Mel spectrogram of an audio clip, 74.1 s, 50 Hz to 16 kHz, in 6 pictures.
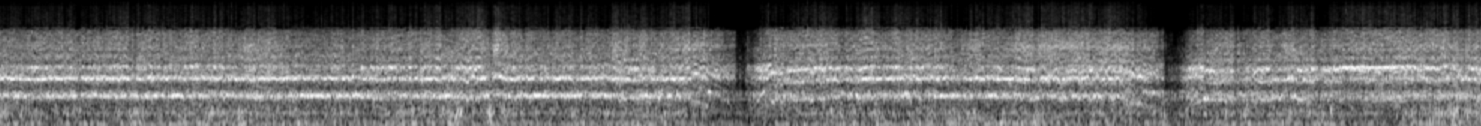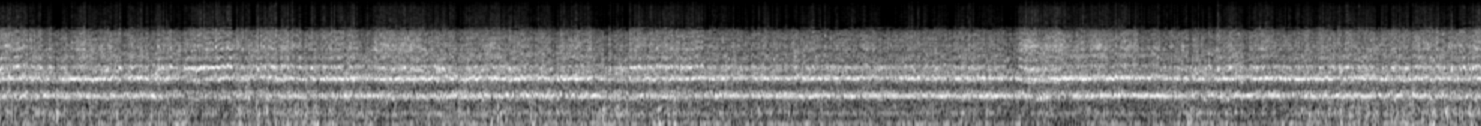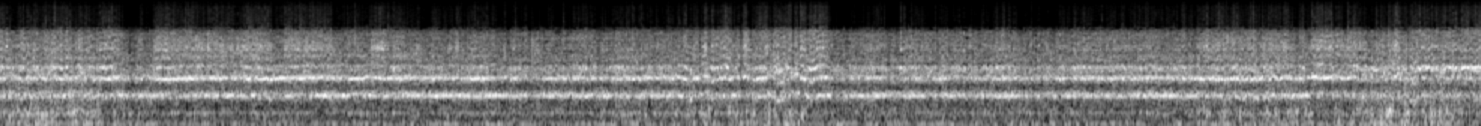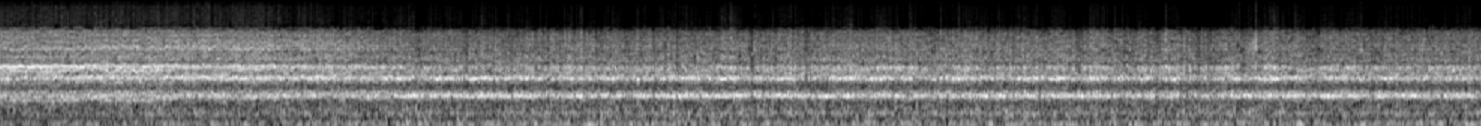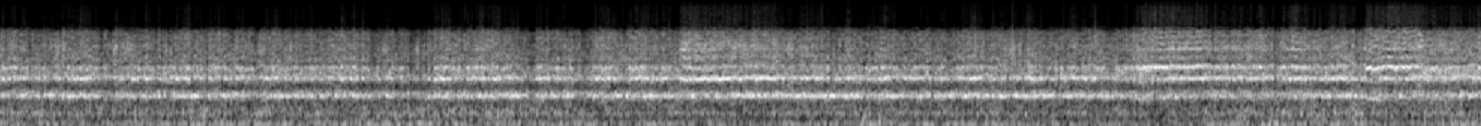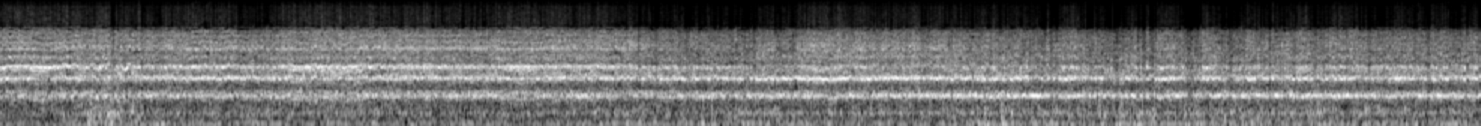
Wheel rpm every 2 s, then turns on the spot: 230, 230, 200, 190, 170, 200, 230, 230, 230, 240, 230, 240, 230, 230, 230, 230, 230, 230, 220, 230, 230, 230, 240, 230, 230, 240, 230, 230, 230, 230, 230, 230, 230, 230, 230, 230, 240.
none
